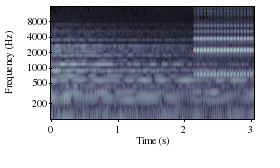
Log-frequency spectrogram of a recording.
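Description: A woman's telephone starts ringing near the end, a bright, rapidly pulsing electronic trill that cuts in over a sustained, droning musical background. It sounds fairly loud, with no one talking.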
